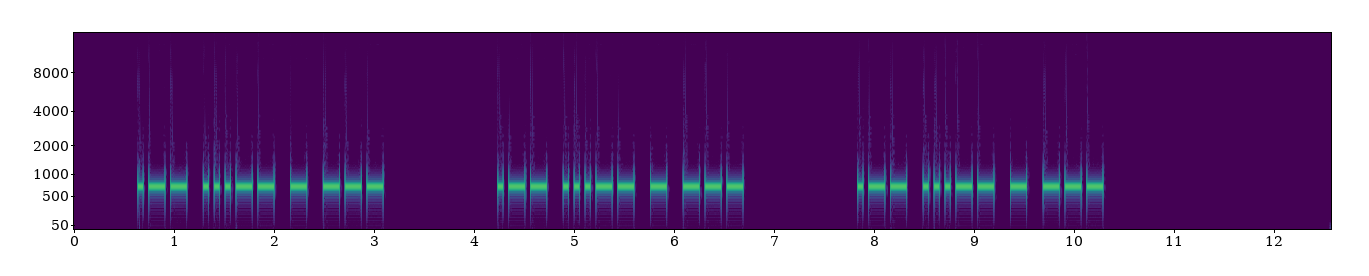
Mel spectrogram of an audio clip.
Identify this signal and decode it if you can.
Morse code, heard as a keyed tone, about 22 wpm, 700 Hz. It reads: W3TO W3TO W3TO
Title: USA Call Signs - 4 Characters - Repeated 3x - 22wpm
